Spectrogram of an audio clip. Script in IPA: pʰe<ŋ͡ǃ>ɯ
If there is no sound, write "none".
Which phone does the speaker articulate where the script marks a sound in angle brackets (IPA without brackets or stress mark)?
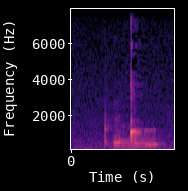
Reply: ŋ͡ǃ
